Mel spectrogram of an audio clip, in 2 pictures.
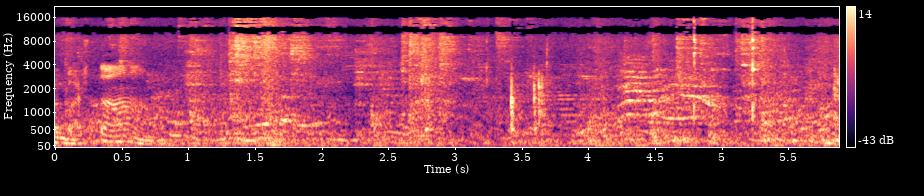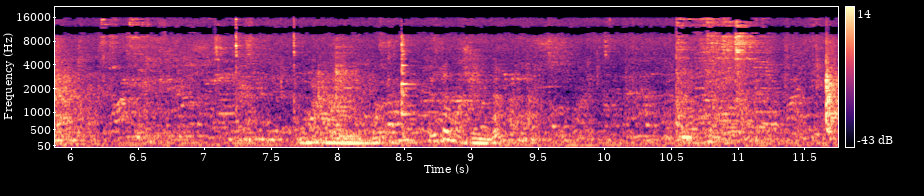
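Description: Diners chatter in the background.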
